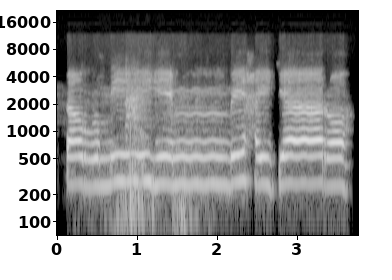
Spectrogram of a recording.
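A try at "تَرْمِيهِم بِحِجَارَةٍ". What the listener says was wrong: Nah, kurang gunanya. Gunanya kurang panjang. Sedikit lagi, Om. Tarmihim bihijarah.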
